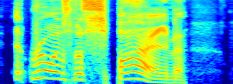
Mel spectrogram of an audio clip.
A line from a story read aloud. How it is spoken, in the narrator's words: wailed Bran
